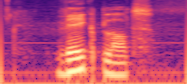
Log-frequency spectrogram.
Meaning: weekly (publication that is published once a week)
- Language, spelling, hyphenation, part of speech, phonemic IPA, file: Dutch, weekblad, week‧blad, noun, /ˈʋeːk.blɑt/, Nl-weekblad.ogg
